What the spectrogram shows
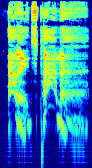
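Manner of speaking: big, swooping TV announcer voiceover voice. Counting down a numbered list in a video, announcing a name in X Factor voiceover voice. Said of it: "like the voiceover from the X Factor".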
